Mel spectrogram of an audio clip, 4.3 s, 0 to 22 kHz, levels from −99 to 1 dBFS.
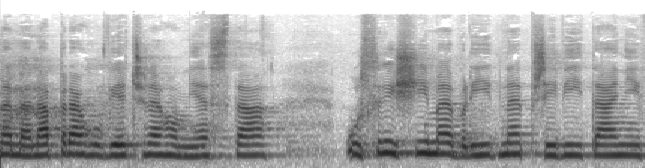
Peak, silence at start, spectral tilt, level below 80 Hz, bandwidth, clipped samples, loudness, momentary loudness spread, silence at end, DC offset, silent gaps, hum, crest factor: -2 dBFS; 0 s; -4.5 dB/octave; -66 dBFS; 16 kHz; under 0.1%; -21 LUFS; 7 LU; 0 s; under 0.1%; none; none; 18 dB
